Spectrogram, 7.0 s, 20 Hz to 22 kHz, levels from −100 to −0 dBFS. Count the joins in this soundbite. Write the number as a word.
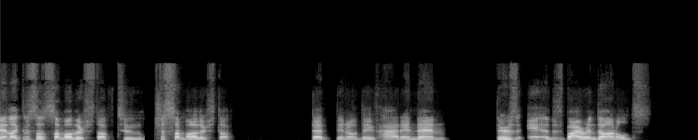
two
